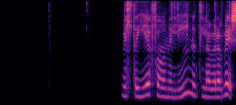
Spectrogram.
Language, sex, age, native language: Icelandic, female, 11, Icelandic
